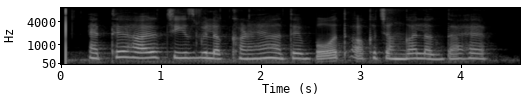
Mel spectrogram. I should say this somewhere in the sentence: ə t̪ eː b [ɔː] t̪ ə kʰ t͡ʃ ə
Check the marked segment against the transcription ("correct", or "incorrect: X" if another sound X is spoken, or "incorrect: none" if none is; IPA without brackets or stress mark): correct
